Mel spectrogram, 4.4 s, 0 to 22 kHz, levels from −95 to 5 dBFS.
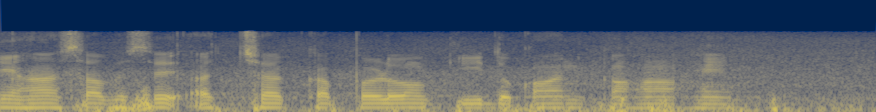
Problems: none marked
